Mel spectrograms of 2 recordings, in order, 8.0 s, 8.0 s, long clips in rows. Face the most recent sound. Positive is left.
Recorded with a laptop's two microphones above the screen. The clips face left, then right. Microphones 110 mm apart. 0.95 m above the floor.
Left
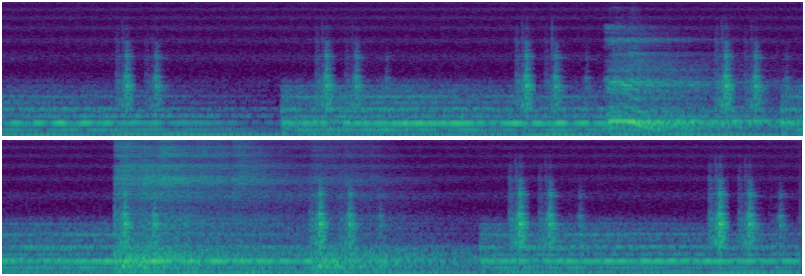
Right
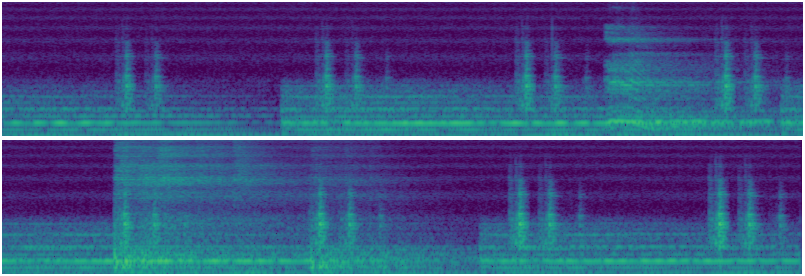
turn(degrees=-35)  # may be behind; listen again after turning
